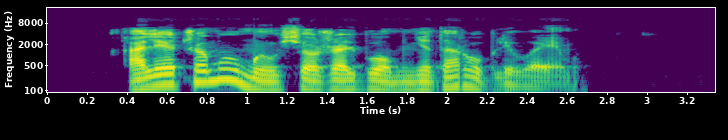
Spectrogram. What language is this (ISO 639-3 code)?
bel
